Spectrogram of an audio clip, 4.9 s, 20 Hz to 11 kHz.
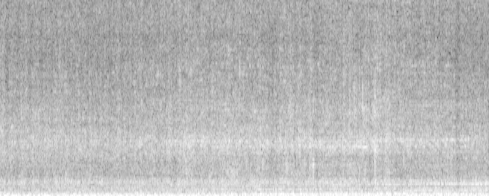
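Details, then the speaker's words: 1940 Ford Tudor V8 driving after carburetor cleaning and exhaust leak repair: deep, even rumble, no puffing, ticking or popping, only engine heard; possibly a tiny remaining exhaust spit — normal running. "the exhaust is nice now man you can you know all you hear is the engine"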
